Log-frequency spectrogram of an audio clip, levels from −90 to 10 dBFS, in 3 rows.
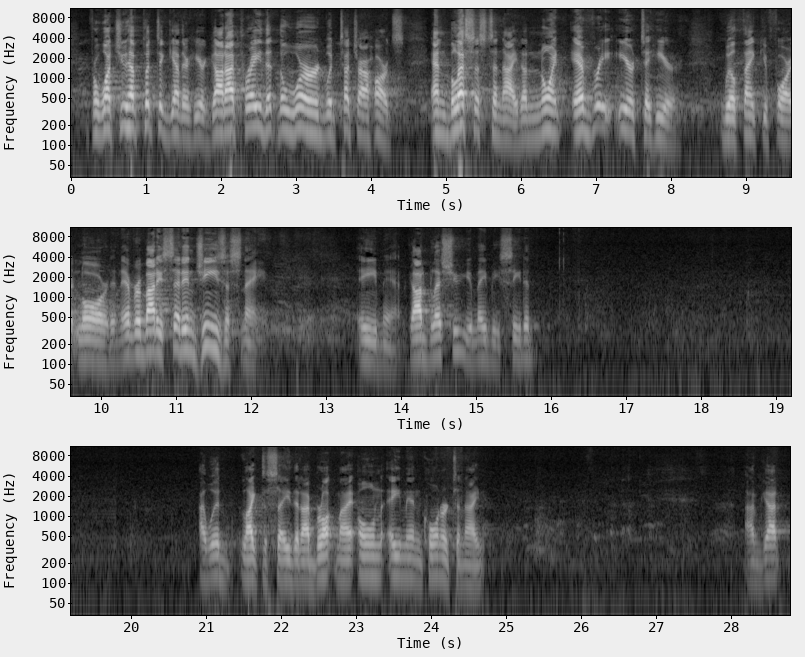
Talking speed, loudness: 125 wpm, -19 LUFS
